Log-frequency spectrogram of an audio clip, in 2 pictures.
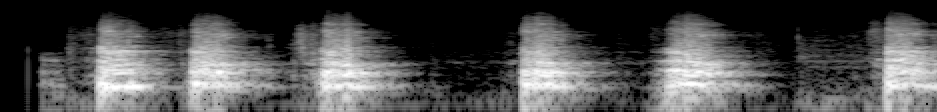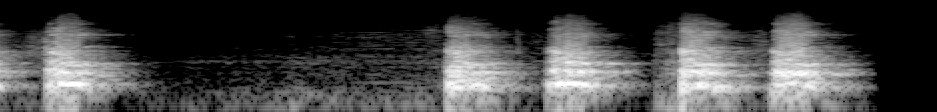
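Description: A Great Dane gives deep, booming barks in quick bursts of three or four, with short pauses between.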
